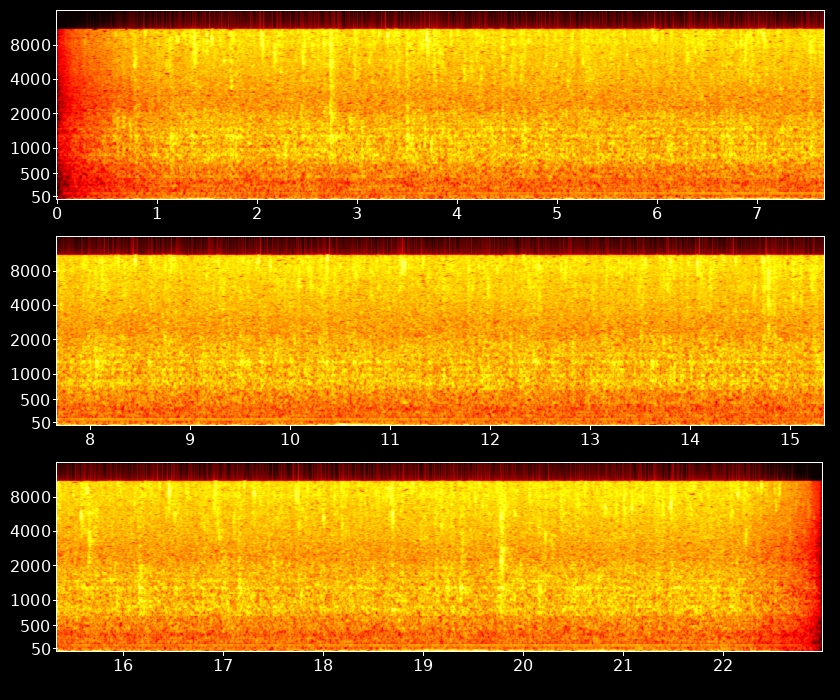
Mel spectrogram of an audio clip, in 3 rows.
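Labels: Rain falls outside an open bedroom window. 0.0 - 23.0

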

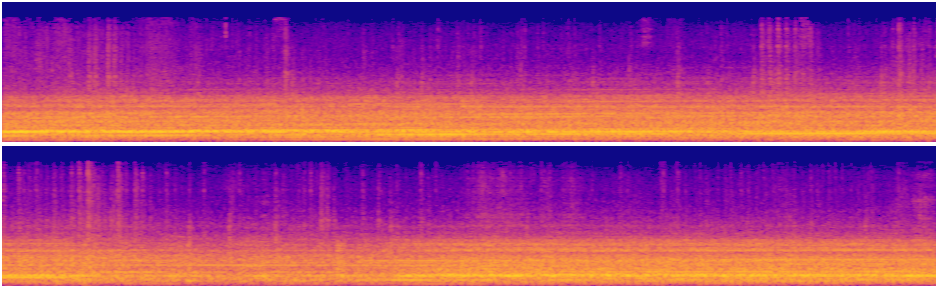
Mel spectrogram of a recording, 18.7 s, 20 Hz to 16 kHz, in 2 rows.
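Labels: An engine is running. 0.1 - 18.7
Two objects, possibly metal, collide. 0.1 - 18.7

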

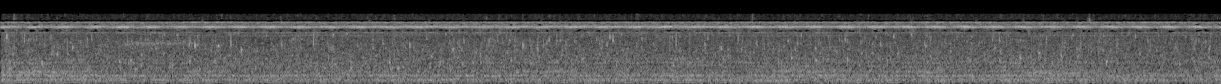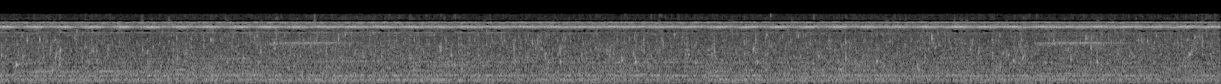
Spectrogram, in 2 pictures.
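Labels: Insects buzzing in the background. 0.0 - 24.4
Water flowing in a river. 0.0 - 24.4
Birds chirping repeatedly in the background. 1.5 - 2.7
Birds chirping repeatedly in the background. 15.2 - 16.4
Birds chirping repeatedly in the background. 22.8 - 24.1

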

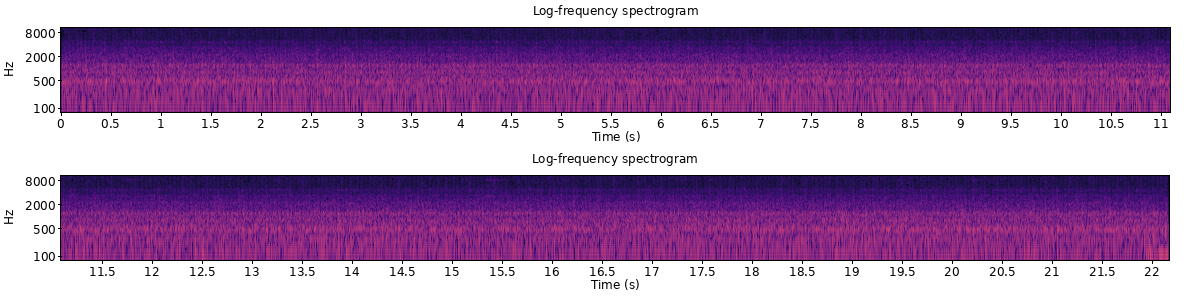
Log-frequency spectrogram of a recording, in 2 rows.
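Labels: The engine rumbles deeply. 0.0 - 22.2

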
